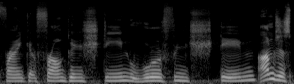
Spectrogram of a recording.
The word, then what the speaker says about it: Wolfenstein: or Wolfenstein whatever it's just like Franken Frankenstein Wolfenstein I'm just pronounced it the way it's meant to be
